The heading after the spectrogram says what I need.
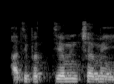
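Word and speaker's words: आधिपत्यं च मे: Actually, it has to be pronounced as ing adhipatyam chami because that is the fifth letter in the cha varga. Okay, anuswara. The anuswara become ing because of the cha in pronouncing, but adhipatyam chami is also acceptable.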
